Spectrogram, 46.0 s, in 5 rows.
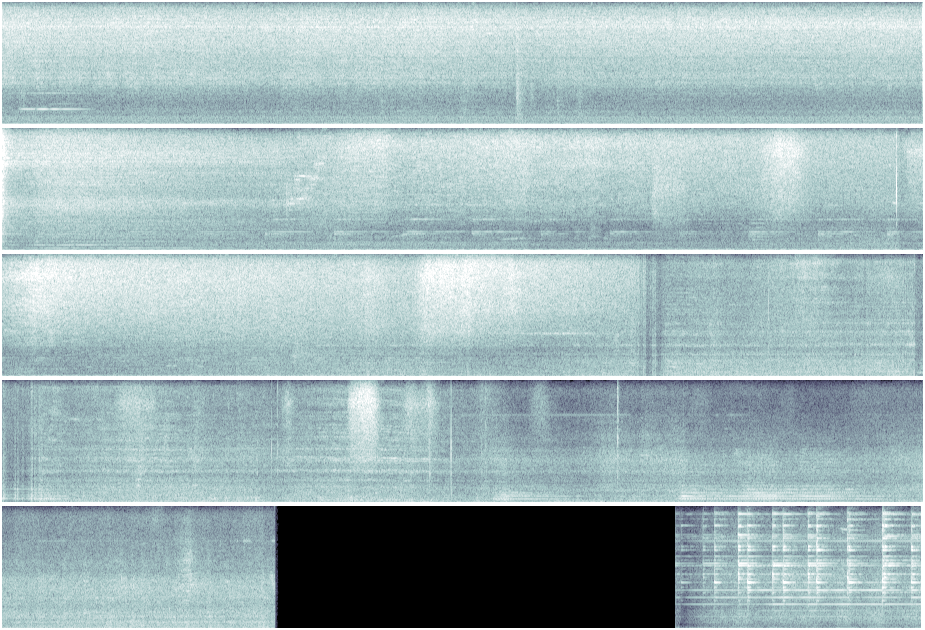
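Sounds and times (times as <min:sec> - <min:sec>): train coaches rolling past: 0:00.0 - 0:39.6, 0:43.6 - 0:46.0
train horn blasts: 0:09.2 - 0:12.4, 0:27.5 - 0:28.6, 0:32.5 - 0:33.5, 0:34.4 - 0:36.7.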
